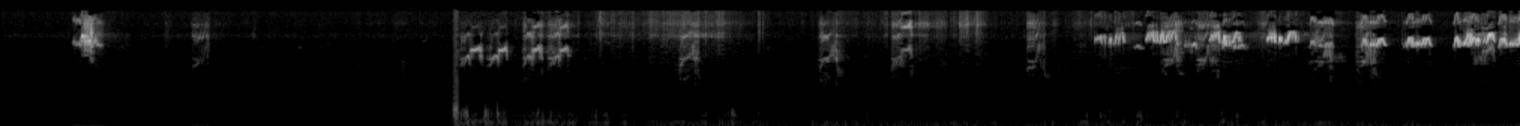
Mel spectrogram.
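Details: Sprague's pipit babies receiving big worms from a parent bird; a thump and rustling come first, with scattered high squeaks, then a steady series of piercing, high-pitched begging chirps builds over the last few seconds.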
